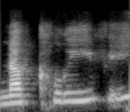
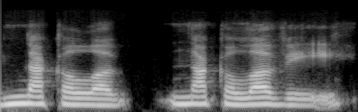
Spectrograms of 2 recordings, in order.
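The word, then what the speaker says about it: Nuckelavee: But if you go to a Scots English pronunciation, that would be the one. It says like knuckle. It's like the emphasis on the syllable is different. It's like NECKELAVEE.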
